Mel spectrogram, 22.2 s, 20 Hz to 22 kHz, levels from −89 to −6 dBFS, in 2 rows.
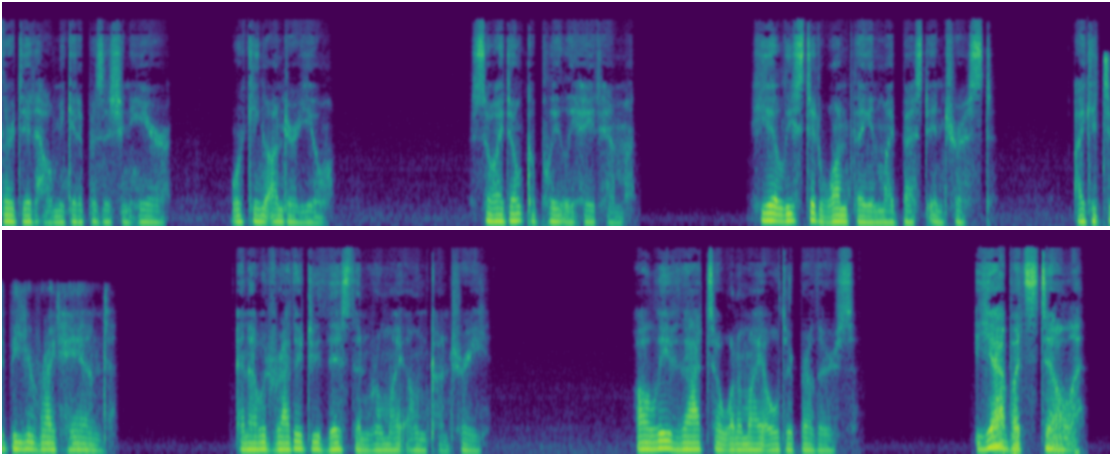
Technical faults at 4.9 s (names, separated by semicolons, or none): none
